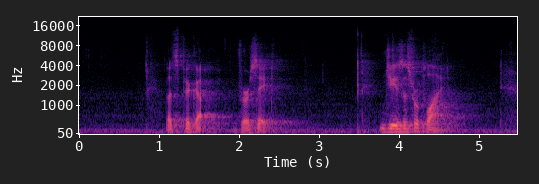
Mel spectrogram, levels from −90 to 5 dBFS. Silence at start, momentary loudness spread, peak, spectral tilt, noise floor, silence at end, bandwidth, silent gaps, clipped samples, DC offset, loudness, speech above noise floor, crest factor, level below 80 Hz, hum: 0.2 s; 25 LU; -14 dBFS; -6 dB/octave; -58 dBFS; 0 s; 16.5 kHz; none; under 0.1%; under 0.1%; -34 LUFS; 25 dB; 22 dB; -64 dBFS; none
